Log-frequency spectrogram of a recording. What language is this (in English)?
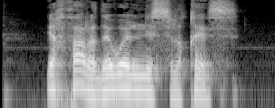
Kabyle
